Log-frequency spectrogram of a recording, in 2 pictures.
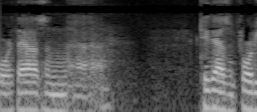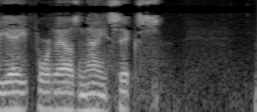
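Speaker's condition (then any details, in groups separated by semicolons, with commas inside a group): No condition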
